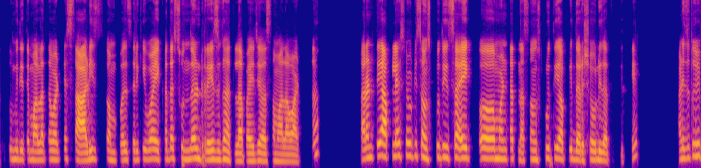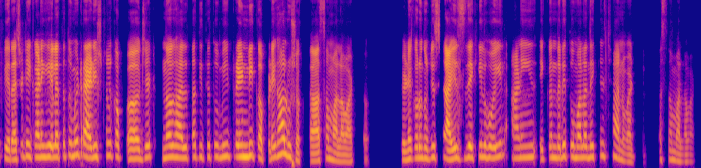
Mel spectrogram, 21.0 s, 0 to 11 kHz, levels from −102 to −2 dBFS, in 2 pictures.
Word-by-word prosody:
तुम्ही 180 -1 -6
तिथे 175 0 -4
मला 170 0 0
तर 180 - -4
वाटते 175 +2 -3
साडीच 175 0 +4
कंपल्सरी 170 0 -5
किंवा 185 0 0
एखादा 185 +2 0
सुंदर 190 0 -1
ड्रेस 175 +1 +1
घातला 160 -5 0
पाहिजे 145 +2 0
असं 145 +1 -3
मला 140 -1 -1
वाटतं, 140 - -5 0.7
कारण 215 - +2
ते 245 - +2
आपल्या 235 +1 +5
शेवटी 250 -1 -2
संस्कृतीचा 220 0 0
एक 200 0 +7 0.2
अ, 195 -1 +5
म्हणतात 190 0 -2
ना 150 - -4
संस्कृती 185 +5 -5
आपली 185 0 -1
दर्शवली 170 0 0
जाते 150 -3 -5
तिथे - - -12 0.6
आणि 190 +2 -3
जर 205 - -6
तुम्ही 245 0 0
फिरायच्या 190 +3 0
ठिकाणी 225 -2 +3
गेलात 225 0 +5
तर - - -5
तुम्ही 255 +2 0
ट्रॅडिशनल 230 0 +5
कप 225 -4 -4 0.2
जे 220 - 0 0.2
न 220 +2 +3
घालता 215 0 +1
तिथे 225 0 -7
तुम्ही 230 +1 -2
ट्रेंडी 230 +1 +5
कपडे 200 +1 0
घालू 270 0 +4
शकता 150 -3 -2
असं 200 +6 -4
मला 150 -6 -2
वाटतं. 130 0 -8 0.5
जेणेकरून 205 +4 0
तुमची 205 +2 -1
स्टाइल्स 200 0 +5
देखील 225 +2 +1
होईल 220 +4 -1
आणि 215 +2 -3
एकंदरीत 215 +4 -3
तुम्हाला 220 -1 -1
देखील 225 +3 -5
छान 225 -8 -4
वाटेल, 130 -3 -11 0.2
असं 175 +1 -13
मला 140 -3 -9
वाटतं. 135 - -18
200 Hz, 190 wpm, -24 LUFS, 175-225 Hz, 0.7 s, एक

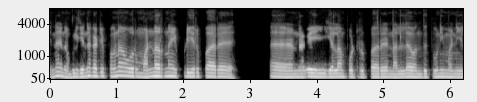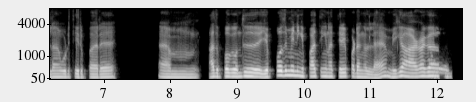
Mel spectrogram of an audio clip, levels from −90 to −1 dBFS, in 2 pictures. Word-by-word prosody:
என்ன 145 +8 -3
நம்மளுக்கு 135 +2 0
என்ன 170 - +1
காட்டிருப்பாங்கன்னா, 160 +2 0
ஒரு 155 - +2
மன்னர்னா 160 +3 +2
இப்டி 150 0 -4
இருப்பாரு. 150 -2 0 0.9
அ - - +1 0.2
நகை 140 +2 +2
கிகைகெல்லாம் 135 0 +1
போட்ருப்பாரு, 130 -1 -2
நல்ல 125 +2 -1
வந்து 130 0 -2
துணி 135 +1 -1
மணிலாம் 130 0 -1
உடுத்தியிருப்பாரு. 125 -1 -3 0.9
அம் 125 -1 -1 0.5
அது 145 - +1
போக 150 -1 +4
வந்து, 160 +3 +1 0.3
எப்போதுமே 195 +7 +3
நீங்க 160 -3 0
பார்த்தீங்கன்னா, 155 -1 -1
திரைப்படங்கள்ல 140 -7 -1 0.2
மிக 140 - -1 0.2
அழகா 165 +3 +3
காட்டி 135 -1 -7
140 Hz, 135 wpm, -19 LUFS, 130-155 Hz, 0.9 s, போக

